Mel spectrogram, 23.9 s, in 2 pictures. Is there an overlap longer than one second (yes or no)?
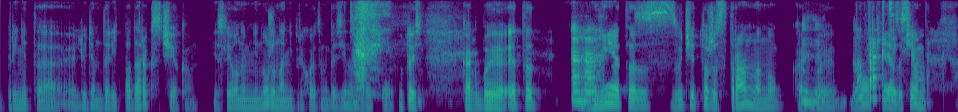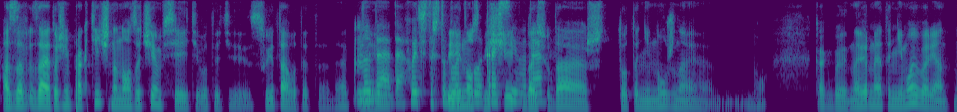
yes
